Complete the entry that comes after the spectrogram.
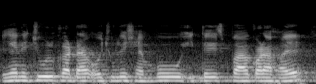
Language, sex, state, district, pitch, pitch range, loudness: Bengali, male, West Bengal, Alipurduar, 170 Hz, 165-175 Hz, -13 LUFS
